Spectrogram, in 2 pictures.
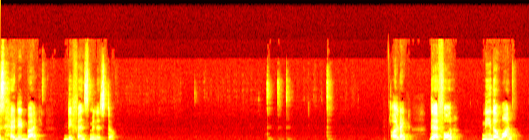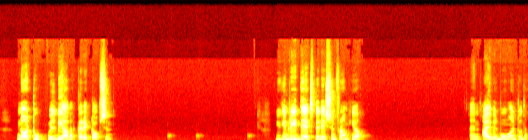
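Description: A young woman speaks clearly into a close microphone, explaining in a calm teaching tone.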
